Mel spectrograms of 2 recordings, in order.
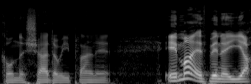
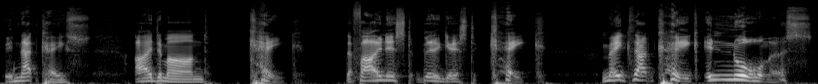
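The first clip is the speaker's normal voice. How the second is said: slow, emphatic demand, building louder; demanding wizard; 5 semitones higher, 4 dB louder, slower than usual. Acted. Wizard demanding an enormous cake, slow and imperious. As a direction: order it slowly, swelling at the end.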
